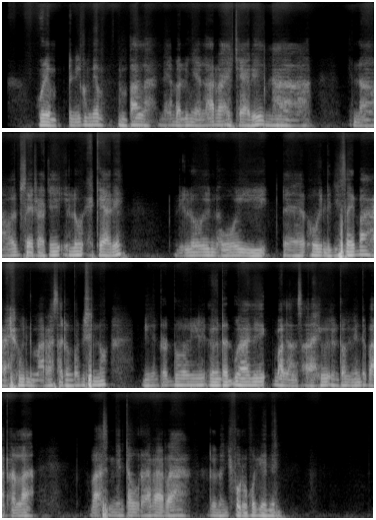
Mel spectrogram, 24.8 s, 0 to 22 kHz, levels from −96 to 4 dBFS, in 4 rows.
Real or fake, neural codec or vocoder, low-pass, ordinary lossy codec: fake; codec, 44.1 kHz, 2.6 kbps, DAC; none; none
